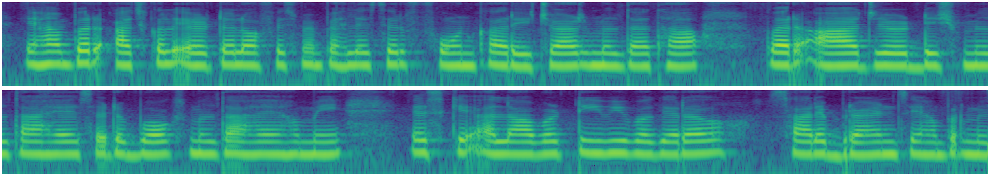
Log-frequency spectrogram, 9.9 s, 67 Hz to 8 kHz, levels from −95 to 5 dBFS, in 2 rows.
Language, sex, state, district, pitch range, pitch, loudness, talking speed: Hindi, female, Maharashtra, Solapur, 215-230 Hz, 220 Hz, -18 LUFS, 195 wpm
